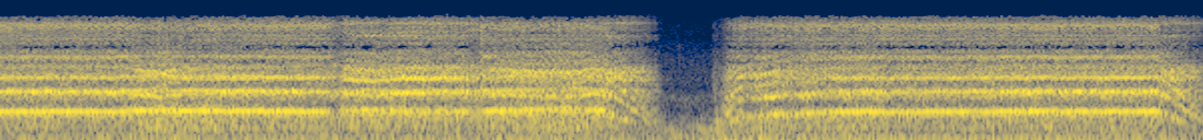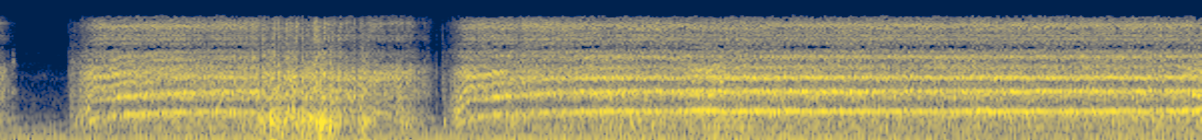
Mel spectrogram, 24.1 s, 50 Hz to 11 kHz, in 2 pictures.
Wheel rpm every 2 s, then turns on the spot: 160, 160, 160, 60, 160, 130, 80, 110, 100, 160, 160, 160.
none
